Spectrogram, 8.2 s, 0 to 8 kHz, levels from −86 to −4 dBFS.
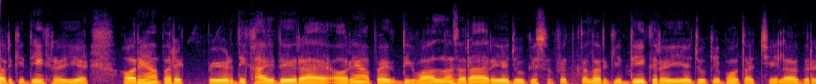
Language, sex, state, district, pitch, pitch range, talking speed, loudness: Hindi, male, West Bengal, Purulia, 150 Hz, 145-155 Hz, 280 wpm, -17 LUFS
